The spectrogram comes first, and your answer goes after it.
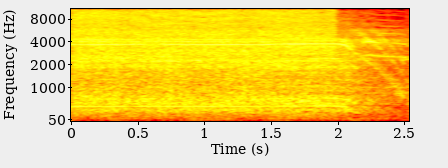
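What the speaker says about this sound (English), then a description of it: "We're back out here with the Amazon Special Electric Pressure Washer" Amazon electric pressure washer running with a loud, steady whirring drone close by, cutting off near the end.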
